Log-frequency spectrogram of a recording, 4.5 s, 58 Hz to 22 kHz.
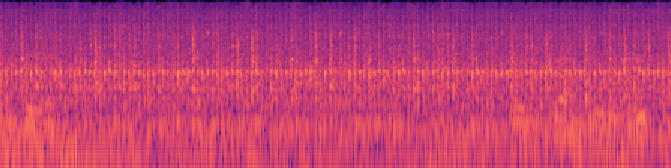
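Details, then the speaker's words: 1985 Mercedes 300D diesel idling during AC recharge, second can of refrigerant: idle clatter with an extra rough rhythmic knocking about three times a second; AC compressor getting noisy, owner suspects it may be bad. "We're on our second can. Compressor's starting to get noisy."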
